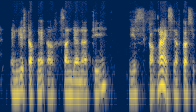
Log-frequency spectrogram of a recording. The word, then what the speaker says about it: saññāti: Then the verb, okay, the verb for saññā, perception, is saññāti, all right? Saññāti. Now here it is basically saṅ, but before the J, it becomes ña, so easier to pronounce.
